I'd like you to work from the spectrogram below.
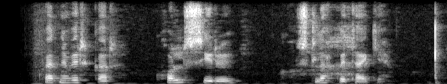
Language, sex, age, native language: Icelandic, female, 40-49, Icelandic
